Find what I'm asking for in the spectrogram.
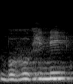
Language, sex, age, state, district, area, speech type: Assamese, female, 30-45, Assam, Kamrup Metropolitan, urban, spontaneous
